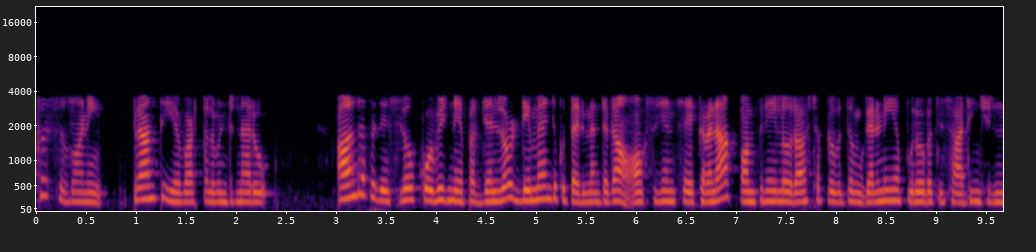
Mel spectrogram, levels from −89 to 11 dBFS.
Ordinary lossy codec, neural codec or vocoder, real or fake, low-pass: none; codec, 16 kHz, 2 kbps, X-Codec, HuBERT features, trained on balanced general audio; fake; 3.6 kHz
